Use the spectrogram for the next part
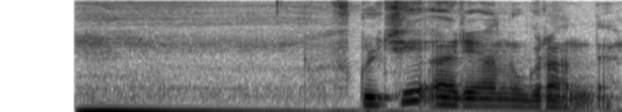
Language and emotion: Russian, neutral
